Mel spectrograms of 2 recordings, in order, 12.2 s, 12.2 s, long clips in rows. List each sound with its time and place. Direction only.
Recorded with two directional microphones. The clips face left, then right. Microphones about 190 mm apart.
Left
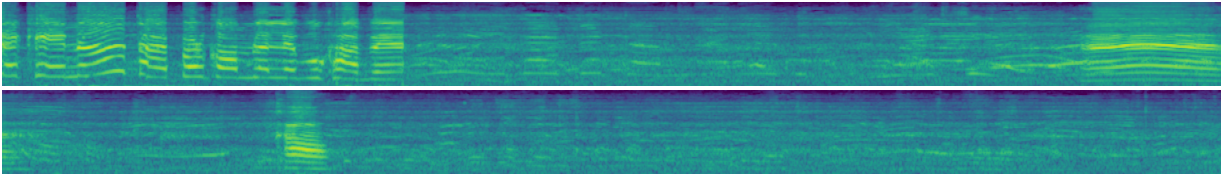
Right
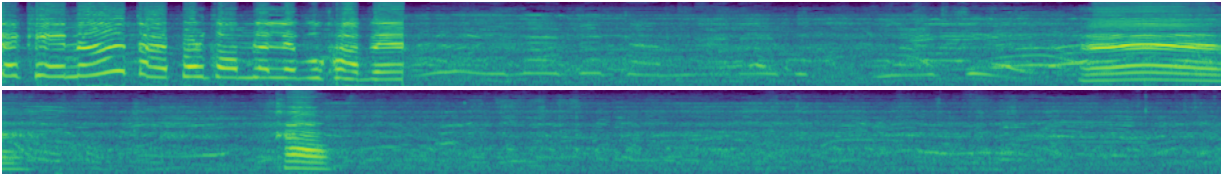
0.0 s speech: 30° right (ahead or behind)
5.4 s speech: 35° right (ahead or behind)
7.4 s speech: 30° right (ahead or behind)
